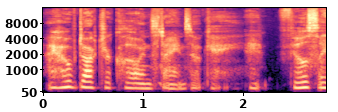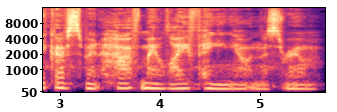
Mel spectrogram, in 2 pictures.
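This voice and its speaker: A gentle, introspective teenage girl from a video game. Her voice is soft and husky with breath, recorded very dry and close. She takes her time over each phrase, hesitant and wistful, as if musing to herself. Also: medium pitch, flat delivery, unhurried, no room sound. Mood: pensive, concerned. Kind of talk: naturalistic video game dialogue and inner monologue.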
